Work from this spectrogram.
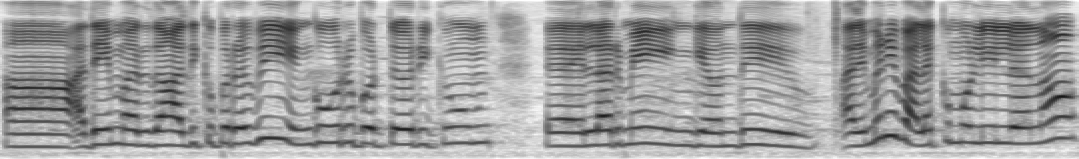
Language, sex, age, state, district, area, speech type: Tamil, female, 18-30, Tamil Nadu, Thoothukudi, rural, spontaneous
